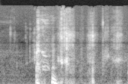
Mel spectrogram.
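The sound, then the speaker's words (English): Crunching and chewing of crunchy spicy snacks, a few sharp bites and crackly chews in quick succession, close and fairly loud against a quiet background. “Got that crunch.”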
